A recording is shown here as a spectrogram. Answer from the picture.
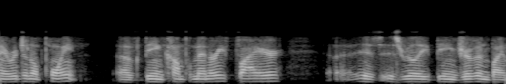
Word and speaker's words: FHIR: But I pronounce it FHIR, as John mentioned earlier.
